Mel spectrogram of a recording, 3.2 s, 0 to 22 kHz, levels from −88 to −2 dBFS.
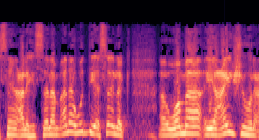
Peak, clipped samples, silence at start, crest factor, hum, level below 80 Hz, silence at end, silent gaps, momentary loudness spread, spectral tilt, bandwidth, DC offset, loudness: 0 dBFS; under 0.1%; 0 s; 12 dB; none; -44 dBFS; 0 s; none; 9 LU; -5 dB/octave; 11 kHz; under 0.1%; -11 LUFS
